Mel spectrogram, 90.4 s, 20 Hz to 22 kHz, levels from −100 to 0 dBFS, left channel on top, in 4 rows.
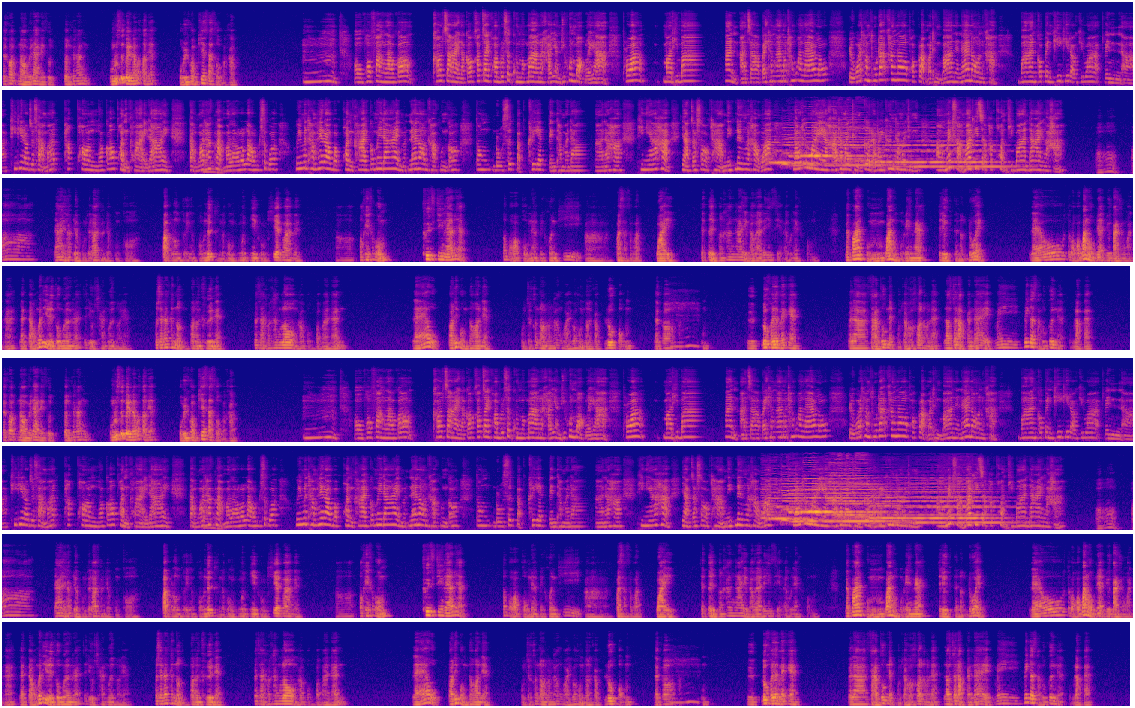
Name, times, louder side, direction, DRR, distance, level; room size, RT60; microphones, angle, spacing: voice 1, 0.0-0.9 1.2-1.7 2.2-3.0 3.5-4.6 26.6-26.9 44.5-44.9 45.2-45.9 46.3-47.4 47.7-47.9 48.5-51.2 51.9-53.0 53.6-54.5 55.3-57.3 57.5-58.0 58.3-58.6 59.4-61.1 61.4-61.5 62.1-63.7 64.0-64.8 65.8-70.4 70.9-72.2 73.0-73.9 74.2-74.7 76.1-76.5 76.8-77.6 78.2-80.4 80.9-81.3 81.8-81.9 82.8-83.7 84.8-89.6, right 1 dB, 35° right, 1.4 m, -34 dB
voice 2, 6.0-8.2 8.6-12.8 13.2-14.0 14.5-43.8 81.2-81.8, left 2 dB, 50° left, 1.1 m, -37 dB
sound 1, 37.8-42.8, right 5 dB, 75° right, 0.5 m, -29 dB
3.3 x 2.3 x 3.6 m
head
